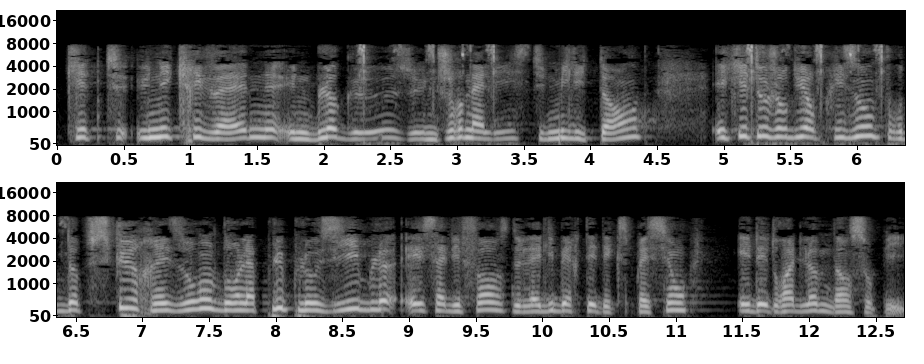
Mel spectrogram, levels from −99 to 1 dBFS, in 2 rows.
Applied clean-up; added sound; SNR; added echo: neural mask model RNNoise.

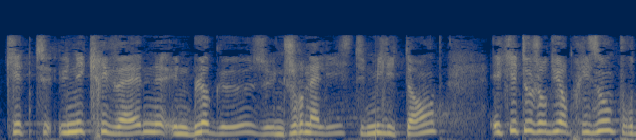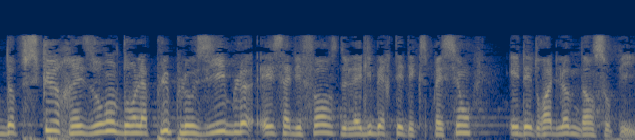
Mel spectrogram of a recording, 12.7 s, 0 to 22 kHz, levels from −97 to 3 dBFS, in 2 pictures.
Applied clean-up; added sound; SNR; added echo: none; none; none; none.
